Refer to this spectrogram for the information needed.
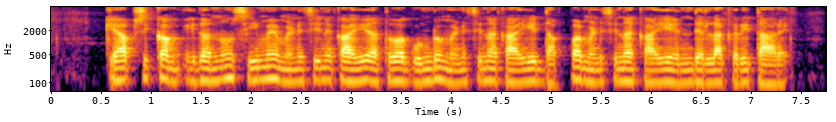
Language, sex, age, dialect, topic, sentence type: Kannada, male, 31-35, Mysore Kannada, agriculture, statement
